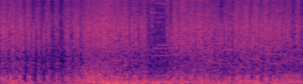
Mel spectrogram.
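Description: Gunfire in the turn-based tactics video game MENACE: a dense, loud burst of rapid shots layered into a continuous fusillade with no pause.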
